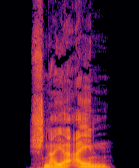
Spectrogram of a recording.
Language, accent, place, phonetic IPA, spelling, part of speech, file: German, Germany, Berlin, [ˌʃnaɪ̯ə ˈaɪ̯n], schneie ein, verb, De-schneie ein.ogg
- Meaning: inflection of einschneien: 1. first-person singular present 2. first/third-person singular subjunctive I 3. singular imperative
